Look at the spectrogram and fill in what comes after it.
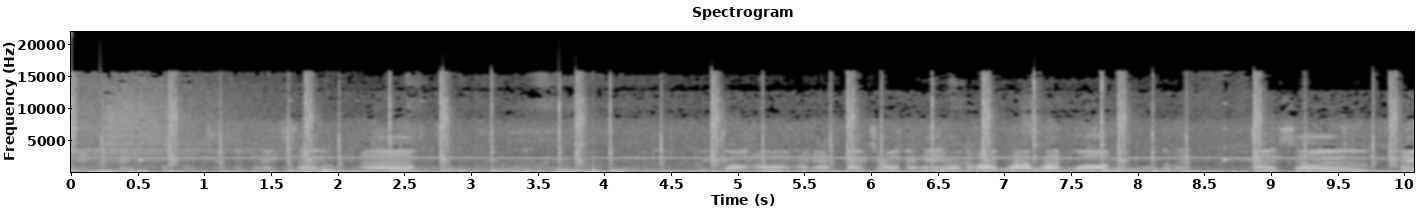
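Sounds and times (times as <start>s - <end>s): people talking: 0.0s - 10.0s
wind on microphone: 0.0s - 10.0s.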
